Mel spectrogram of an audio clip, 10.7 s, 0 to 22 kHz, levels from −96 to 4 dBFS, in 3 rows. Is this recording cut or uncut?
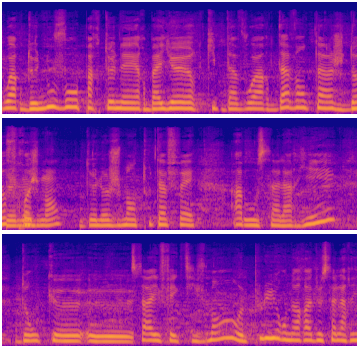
cut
